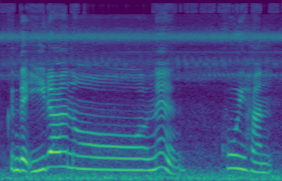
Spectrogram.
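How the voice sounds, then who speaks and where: A woman with a Persian accent speaks in a high pitch. Her voice carries audible room echo and noticeable background noise. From Iran. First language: Persian (speaking Korean). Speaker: vlogger. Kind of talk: casual chat. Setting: outdoors.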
